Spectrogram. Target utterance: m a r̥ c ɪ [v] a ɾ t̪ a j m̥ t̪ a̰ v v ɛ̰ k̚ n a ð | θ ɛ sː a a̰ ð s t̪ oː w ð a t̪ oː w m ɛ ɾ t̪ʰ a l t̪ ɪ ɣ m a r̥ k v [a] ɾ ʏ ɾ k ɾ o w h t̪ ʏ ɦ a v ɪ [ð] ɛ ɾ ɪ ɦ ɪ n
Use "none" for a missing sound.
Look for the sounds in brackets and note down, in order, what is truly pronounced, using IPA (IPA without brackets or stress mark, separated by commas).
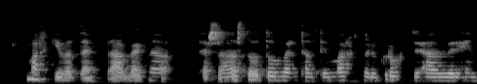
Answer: v, ɛ, v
